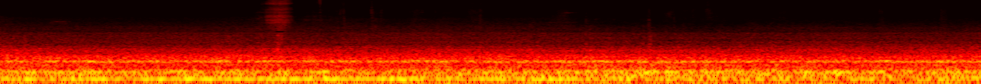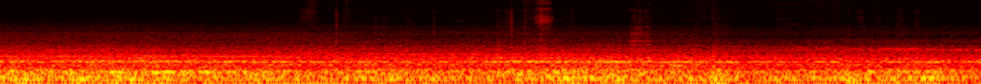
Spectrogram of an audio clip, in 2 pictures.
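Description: Steady engine and road rumble of a car being driven, heard from inside the cabin, with a constant low hum under it. A few brief clicks cut through, about four seconds in and again around the middle and late part.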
